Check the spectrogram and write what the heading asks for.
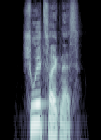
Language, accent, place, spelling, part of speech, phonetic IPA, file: German, Germany, Berlin, Schulzeugnis, noun, [ˈʃuːlˌt͡sɔɪ̯ɡnɪs], De-Schulzeugnis.ogg
- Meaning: report card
